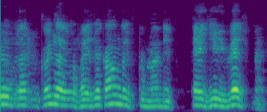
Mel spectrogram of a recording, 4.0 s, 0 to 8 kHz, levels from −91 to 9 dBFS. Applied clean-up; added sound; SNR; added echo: neural mask model DeepFilterNet 3.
